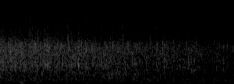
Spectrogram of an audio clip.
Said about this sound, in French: Vous voyez quand vous applaudissez ces applaudissements mous. Je sais que vous avez du mal à applaudir fort parce que vous appartenez peut-être à cette catégorie.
